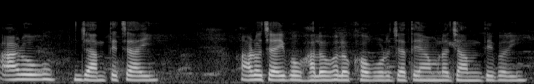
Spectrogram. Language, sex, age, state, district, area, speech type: Bengali, female, 45-60, West Bengal, Darjeeling, urban, spontaneous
